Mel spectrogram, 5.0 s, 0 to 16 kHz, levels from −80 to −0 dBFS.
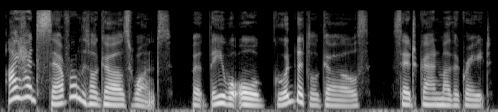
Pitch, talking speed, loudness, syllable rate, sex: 195 Hz, 195 wpm, -18 LUFS, 5.1 syllables/s, female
